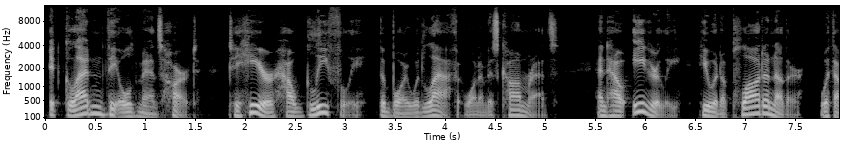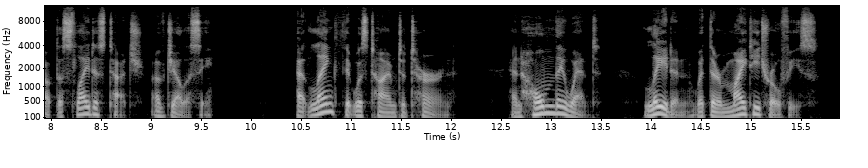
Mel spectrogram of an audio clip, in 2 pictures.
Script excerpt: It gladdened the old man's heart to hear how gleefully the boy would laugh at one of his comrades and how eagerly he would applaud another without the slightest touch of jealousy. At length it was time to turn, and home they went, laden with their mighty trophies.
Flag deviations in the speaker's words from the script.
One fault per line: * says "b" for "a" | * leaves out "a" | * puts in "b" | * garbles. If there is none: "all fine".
all fine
